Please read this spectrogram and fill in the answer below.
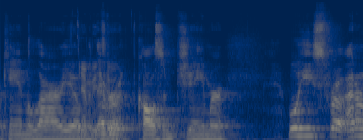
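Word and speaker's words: Jeimer: but everyone calls him Jamer. Well, he's from, I don't know where he's from, the Dominican Republic or somewhere like that, but everyone pronounces it with the hard J.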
